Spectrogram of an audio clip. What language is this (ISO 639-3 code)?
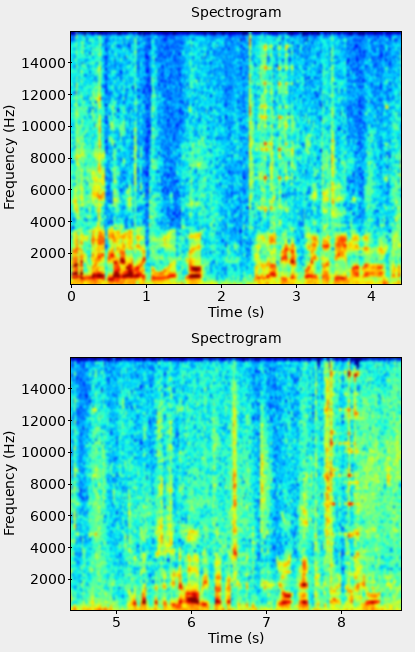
fin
